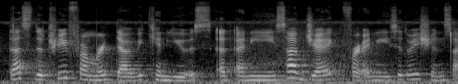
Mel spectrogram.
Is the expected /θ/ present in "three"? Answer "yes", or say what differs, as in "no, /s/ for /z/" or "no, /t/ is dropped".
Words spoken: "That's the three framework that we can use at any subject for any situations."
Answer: no, /t/ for /θ/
